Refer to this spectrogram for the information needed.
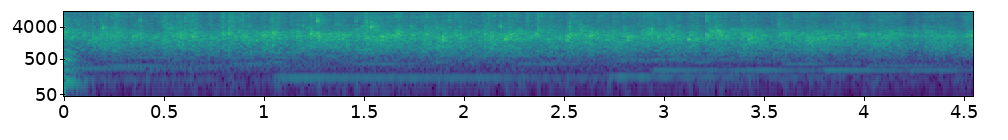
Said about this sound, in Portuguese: Aplauda Jesus por isso.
